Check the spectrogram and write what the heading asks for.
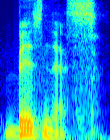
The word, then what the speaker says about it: business: And by stress, I mean saying certain words in English but with Arabic stress. So, for example, the word business, not business. So, business, business.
